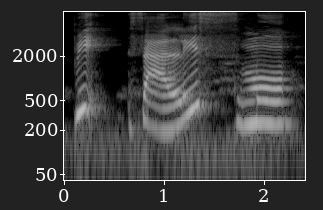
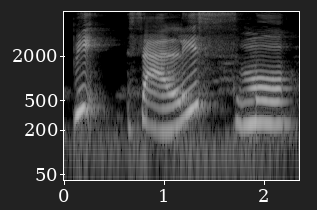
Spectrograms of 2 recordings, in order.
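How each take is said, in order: First: The l sound is joined straight onto ismu. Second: The l sound is joined straight onto ismu.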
